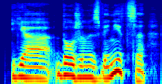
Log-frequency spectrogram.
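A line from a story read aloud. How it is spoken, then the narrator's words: Low rustic voice. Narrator (Russian): сказал он своим низким голосом деревенщины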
